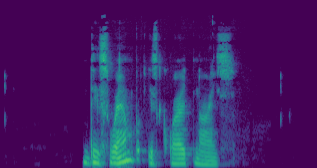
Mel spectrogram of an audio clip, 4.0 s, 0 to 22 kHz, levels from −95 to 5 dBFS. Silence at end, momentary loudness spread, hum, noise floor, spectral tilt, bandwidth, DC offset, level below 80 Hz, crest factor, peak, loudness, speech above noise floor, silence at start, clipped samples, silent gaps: 1.05 s; 9 LU; none; -88 dBFS; -4.5 dB/octave; 15.5 kHz; under 0.1%; -64 dBFS; 22 dB; -8 dBFS; -28 LUFS; 60 dB; 1.05 s; under 0.1%; none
